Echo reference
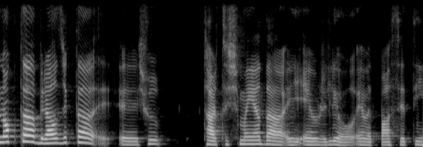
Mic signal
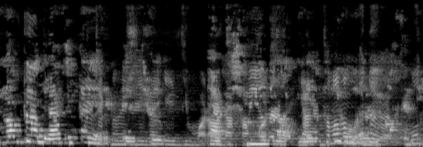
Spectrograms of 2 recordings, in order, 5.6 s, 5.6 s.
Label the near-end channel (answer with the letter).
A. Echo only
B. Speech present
B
